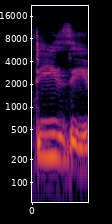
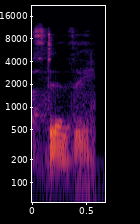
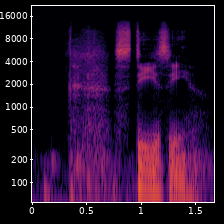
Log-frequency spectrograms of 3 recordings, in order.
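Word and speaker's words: STIIIZY: know that it's pronounced stezy not stizzy yeah I've been saying stizzy forever so w flowers your friends grow mhm steezy steezy that's cute steezy like sleazy well I'll tell you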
